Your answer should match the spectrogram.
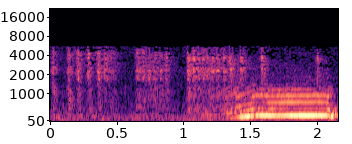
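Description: A cow in a barn among farm animals lets out a single drawn-out moo that rises slightly in pitch and then holds steady, following a few moments of faint, rustling background noise.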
